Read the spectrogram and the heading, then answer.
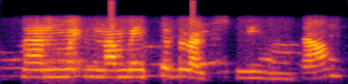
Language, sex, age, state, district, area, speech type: Kannada, female, 18-30, Karnataka, Vijayanagara, rural, conversation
